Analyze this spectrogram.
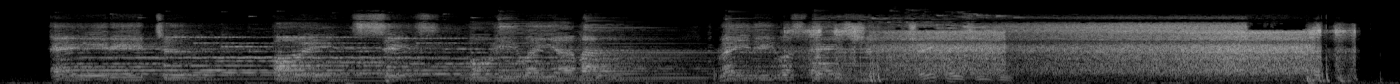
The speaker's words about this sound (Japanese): ほんでね最後に1個ねめっちゃ謎なやつがねあってね「波よ聞いてくれ」オープニング BGM いきますよ。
